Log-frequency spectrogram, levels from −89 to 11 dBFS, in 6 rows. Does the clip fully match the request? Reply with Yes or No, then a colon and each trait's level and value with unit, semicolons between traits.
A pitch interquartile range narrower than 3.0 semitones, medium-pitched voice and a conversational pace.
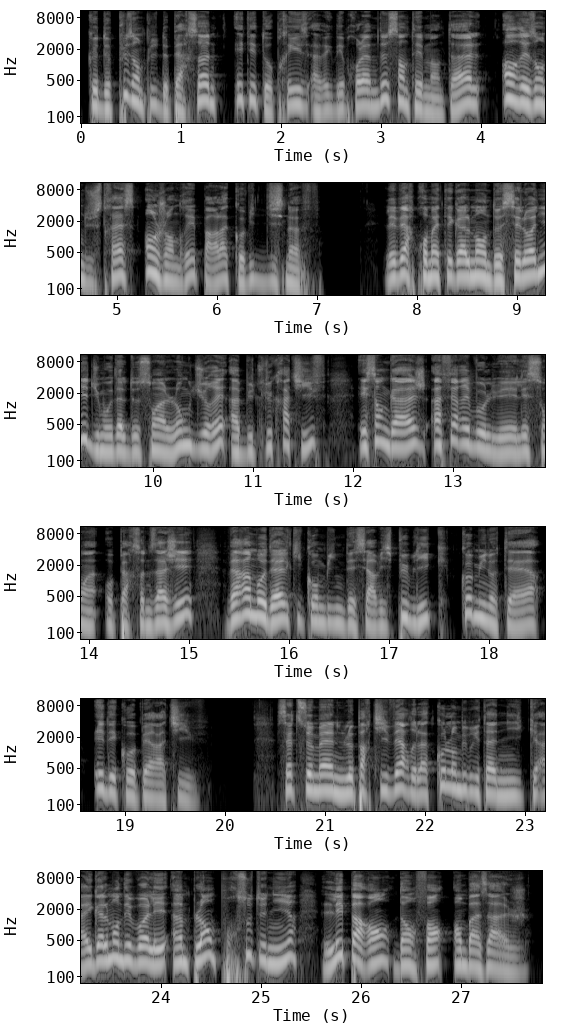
No: average, 5.1 semitones; medium, 165 Hz; average, 175 wpm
